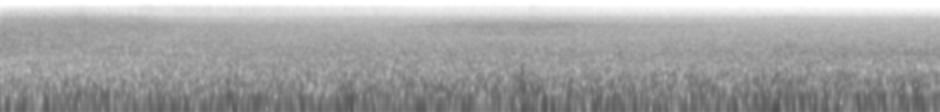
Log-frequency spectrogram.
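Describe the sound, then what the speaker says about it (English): A rainforest waterfall along a hiking trail, a steady broadband roar of falling water that stays constant and close throughout, with no voices. "It's another waterfall"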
